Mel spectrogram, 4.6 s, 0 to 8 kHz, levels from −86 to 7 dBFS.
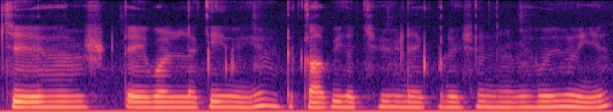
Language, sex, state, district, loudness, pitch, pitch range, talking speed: Hindi, male, Delhi, New Delhi, -18 LUFS, 145 Hz, 140-150 Hz, 170 wpm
